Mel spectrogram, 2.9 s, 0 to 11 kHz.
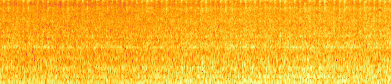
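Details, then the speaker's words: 2016 Jeep Patriot with cylinder 2 misfire (P0302): after swapping ignition coils the misfire cleared, steady even idle with no stumble; faulty ignition coil, injector apparently working, plugs to be inspected. "So it cleared up on number 2 cylinder, which was the fault."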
